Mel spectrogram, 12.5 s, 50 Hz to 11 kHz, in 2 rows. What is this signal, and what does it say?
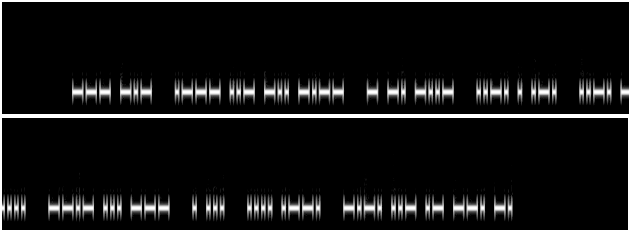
Morse code, heard as a keyed tone, about 34 wpm, 700 Hz. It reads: OK JUDY TNX FER FB QSO ES HP CUAGN
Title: Practice QSO - Exchange 4 - Ending - 35wpm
